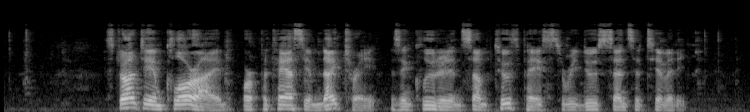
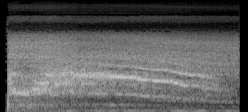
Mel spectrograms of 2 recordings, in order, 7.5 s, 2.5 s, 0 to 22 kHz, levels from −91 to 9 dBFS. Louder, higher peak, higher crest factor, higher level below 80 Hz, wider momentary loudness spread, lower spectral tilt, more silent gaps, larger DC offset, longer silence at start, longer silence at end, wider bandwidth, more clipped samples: second, -23 LUFS vs -16 LUFS; about the same, -4 dBFS vs -4 dBFS; first, 20 dB vs 14 dB; second, -52 dBFS vs -46 dBFS; first, 13 LU vs 5 LU; first, -4.5 dB/octave vs -1 dB/octave; neither; neither; first, 1.1 s vs 0.05 s; first, 0.65 s vs 0.1 s; second, 9.6 kHz vs 19 kHz; neither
